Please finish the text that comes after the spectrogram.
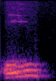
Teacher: While phonating U, the tongue gets elongated and the tip of the tongue retroflexes a bit. So U, you will see that the tongue gets retroflexed a bit.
